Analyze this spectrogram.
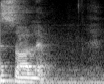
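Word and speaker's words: solemn: ध्यान दीजिए कि इसका प्रोनाउंसिएशन देखिए, यहाँ पर ये एन साइलेंट है, इसका प्रोनाउंसिएशन है सोलेम।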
